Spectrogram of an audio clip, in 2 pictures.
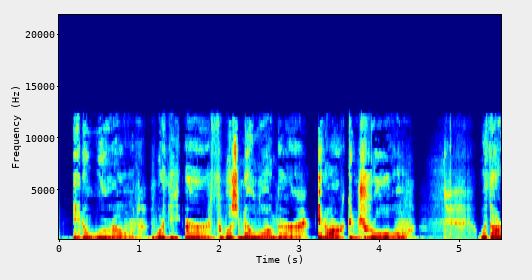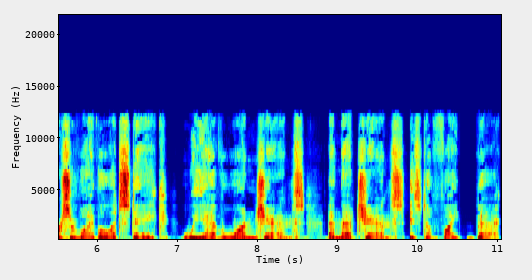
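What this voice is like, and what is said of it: Deep movie trailer announcer voice. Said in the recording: “my movie trailer guy impression”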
